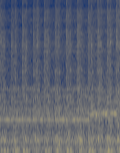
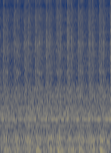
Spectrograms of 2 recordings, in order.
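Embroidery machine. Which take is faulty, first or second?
second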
